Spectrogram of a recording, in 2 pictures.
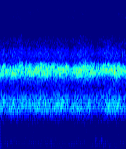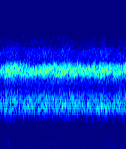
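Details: Many frogs singing together in a dense, unbroken chorus: a steady shimmering trill with two bright bands, one mid and one higher, holding an even loudness throughout, with only scattered faint low ticks beneath.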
